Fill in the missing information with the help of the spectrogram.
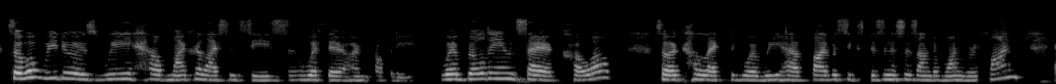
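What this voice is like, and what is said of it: Australian accent. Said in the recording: “my accent, I'm from Australia”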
